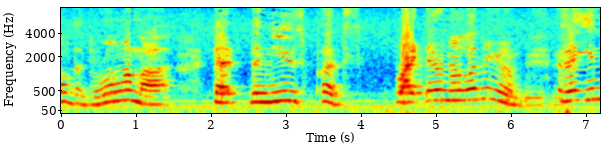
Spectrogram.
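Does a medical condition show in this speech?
Yes: cerebral palsy; present from birth, affects movement, cannot use hands; speech noticeably affected, may sound drunk.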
